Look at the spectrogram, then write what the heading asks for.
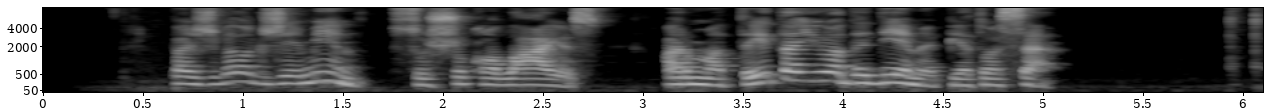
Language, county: Lithuanian, Vilnius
